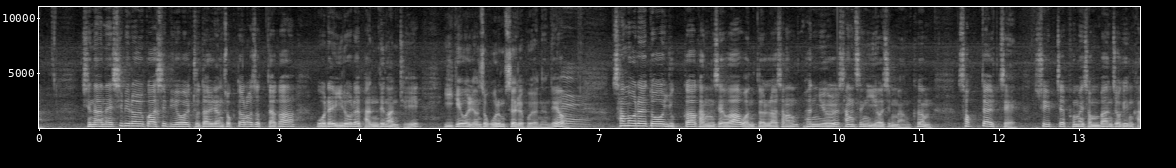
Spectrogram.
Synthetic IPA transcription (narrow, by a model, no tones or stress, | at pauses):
t͡ɕinane̞ɕʰibiɾwʌɭɡwaɕʰibiwʌɭtudaʎːjʌnsʰok̚t͈ʌɾʌd͡ʑʌt̚t͈aɡa | oɾe̞iɾwʌɾepandɯŋɦandɥi | iɡe̞wʌɭjʌnsʰʌɡoɾɯms͈eɾɯɭpojʌnːɯnde̞jo | sʰamʌɾe̞dojuk̚k͈akaŋsʰe̞wawʌnt͈aɭːaɸwaɲjuɭsʰaŋsʰɯŋiːʌd͡ʑinma̰nkʰɯm | sʰʌk̚t͈aɭt͡ɕ͈e̞ | sʰuip̚t͡ɕ͈e̞pʰume̞t͡ɕʌmband͡ʑʌɡinka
